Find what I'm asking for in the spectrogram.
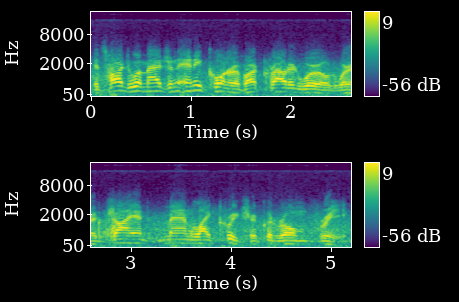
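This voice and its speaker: An American man narrating a nature documentary from a script in a measured, suspenseful, dramatic way. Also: mid-range voice, background noise. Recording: dull vintage TV soundtrack, loud music behind. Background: loud background music.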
